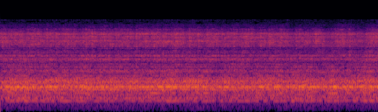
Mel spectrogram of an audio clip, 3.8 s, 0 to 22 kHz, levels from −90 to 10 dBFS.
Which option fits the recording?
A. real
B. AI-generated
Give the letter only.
A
